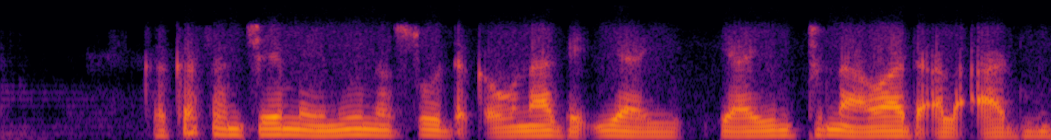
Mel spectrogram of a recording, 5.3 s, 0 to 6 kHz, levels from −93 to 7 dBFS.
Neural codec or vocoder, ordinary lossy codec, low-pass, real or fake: none; none; 5.4 kHz; real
